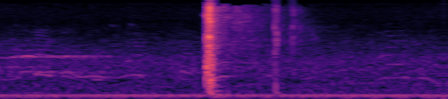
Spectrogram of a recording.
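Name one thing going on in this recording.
A bowstring snaps as an arrow is shot.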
